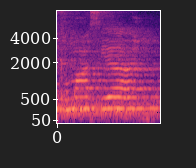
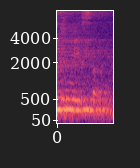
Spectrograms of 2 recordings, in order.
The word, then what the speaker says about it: Khamisa: Some of you may know me as Khamasia, Khamisa, Kasima, Shamisa, or even. But just to be clear, my name is Khamisa.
